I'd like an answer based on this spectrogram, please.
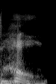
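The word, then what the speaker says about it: hej: to greet someone one hello in Swedish is hey pronounced like hey two good morning is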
